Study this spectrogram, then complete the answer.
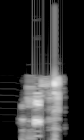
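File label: Raleigh Police Northeast District Tactical, p25; wake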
